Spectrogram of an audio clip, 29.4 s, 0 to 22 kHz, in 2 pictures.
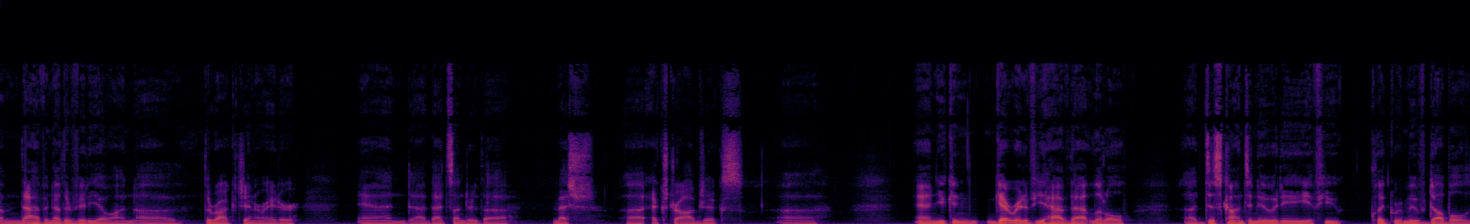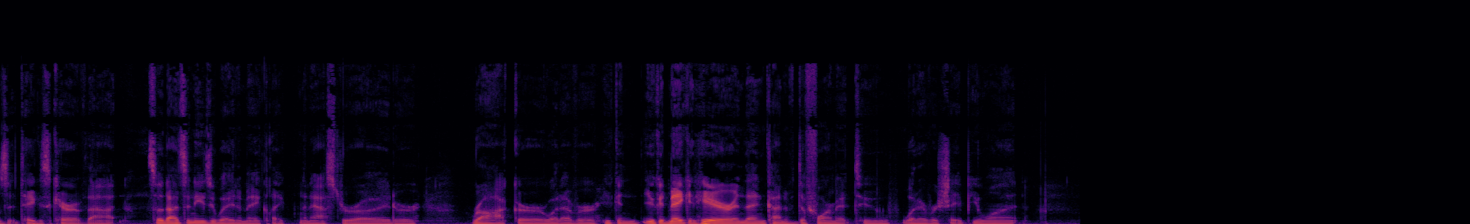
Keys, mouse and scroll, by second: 7.1 click, 22.2 click, 24.8 click, 28.1 click.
